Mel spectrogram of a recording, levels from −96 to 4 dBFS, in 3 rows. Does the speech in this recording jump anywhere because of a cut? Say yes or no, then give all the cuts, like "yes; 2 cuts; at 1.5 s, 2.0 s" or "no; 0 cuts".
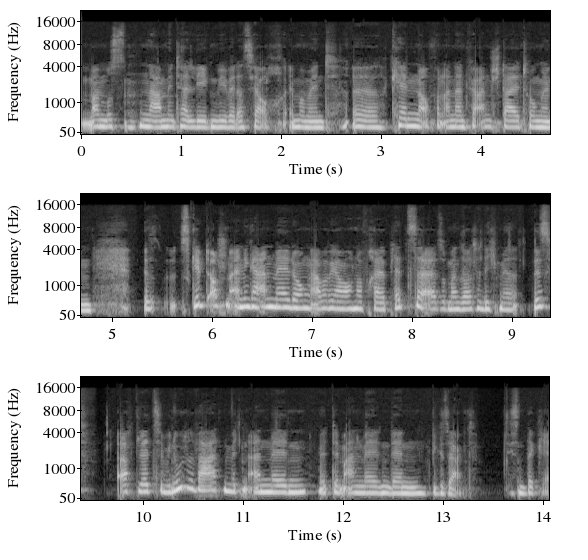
yes; 1 cut; at 9.1 s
